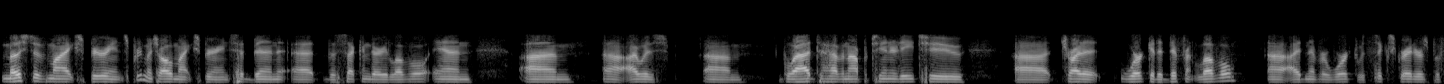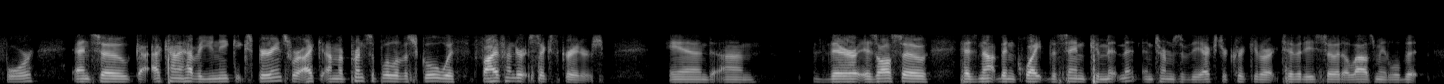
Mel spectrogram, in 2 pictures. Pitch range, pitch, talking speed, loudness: 115-130 Hz, 125 Hz, 185 wpm, -26 LUFS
